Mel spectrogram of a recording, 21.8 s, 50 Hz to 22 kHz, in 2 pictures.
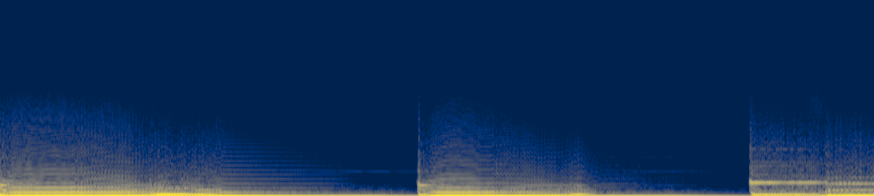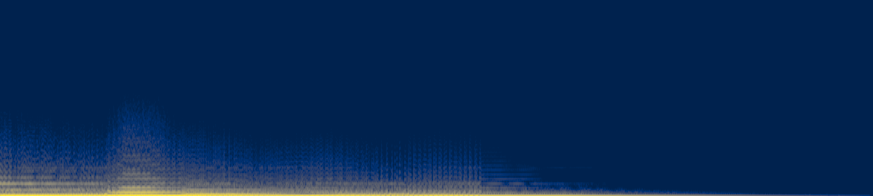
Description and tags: Bass Loop 1
Bass, deep, effect, frequency, fx, low, sound, sub, subwoofer, wave, woofer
